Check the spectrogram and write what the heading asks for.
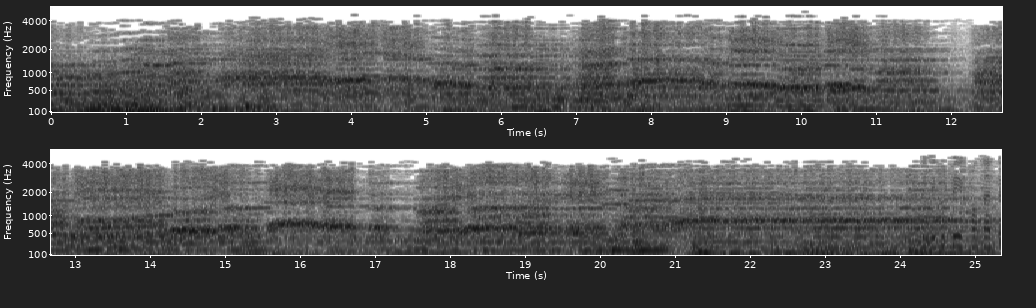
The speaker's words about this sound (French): cette cantate qu'on vient d'entendre, c'est une dévotion quasi religieuse, âme, chair et sang du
